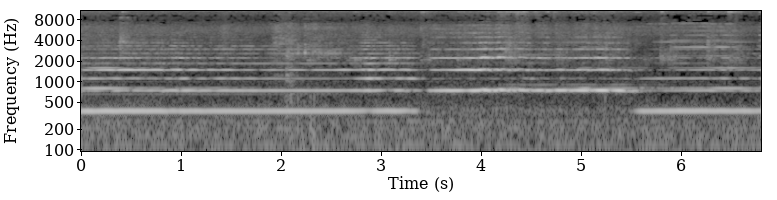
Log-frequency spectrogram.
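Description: Long held flute-like notes: one low note for about three seconds, a jump up about an octave for about two seconds, then back to the low note.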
